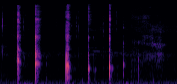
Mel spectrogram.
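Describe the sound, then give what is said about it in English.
A voice imitates a microphone being jostled, making five or six quick clicking and thumping mouth noises in an uneven rhythm over a faint low hum, then trailing off. “It was the sound that I made with my own mouth of imitating of what it kind of sounds like when the mic shifts around.”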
